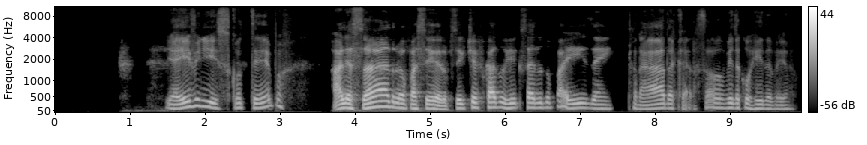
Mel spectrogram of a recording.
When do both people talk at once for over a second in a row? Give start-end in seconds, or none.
none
